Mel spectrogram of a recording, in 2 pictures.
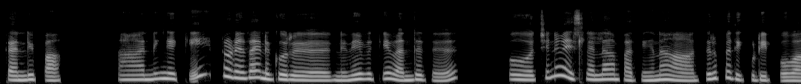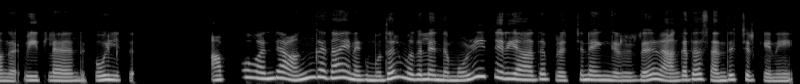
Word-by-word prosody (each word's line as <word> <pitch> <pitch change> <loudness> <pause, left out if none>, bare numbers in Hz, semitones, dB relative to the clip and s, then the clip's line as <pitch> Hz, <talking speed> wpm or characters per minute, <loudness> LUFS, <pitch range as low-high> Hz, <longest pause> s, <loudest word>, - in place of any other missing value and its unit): கண்டிப்பா, 200 -1 +2 0.7
அ - - -3 0.3
நீங்க 265 +2 +3 0.2
கேட்டோனே 385 -5 0
தான் 315 +1 +3
எனக்கு 245 -3 +1
ஒரு 210 -2 +2 0.4
நினைவுக்கே 245 +6 +1
வந்தது. 200 -2 -1 0.6
இப்போ 230 - -5 0.3
சின்ன 310 +5 -3
வயசுலலாம் 235 - 0
பாத்தீங்கன்னா, 190 +3 0 0.4
திருப்பதிக்கு 255 -4 -2
கூட்டிட்டு 195 -1 -3
போவாங்க 170 -1 0 0.2
வீட்ல, 190 -1 -1 0.2
அந்த 180 +1 -4
கோயிலுக்கு. 205 0 +1 0.9
அப்போ 325 +10 -8
வந்து 275 +3 +3 0.2
அங்க 300 +10 +2
தான் 310 +1 +3
எனக்கு 210 -4 +2
முதல் 260 - +2
முதல்ல 230 -1 +3
இந்த 200 -2 +2
மொழி 230 - +2 0.2
தெரியாத 240 -6 +2
பிரச்சனைங்கறது, 190 -2 -1
நான் 200 -6 +1
அங்க 195 +4 0
தான் 235 -1 0
சந்திச்சிருக்கேனே! 180 -4 -2
220 Hz, 125 wpm, -25 LUFS, 190-255 Hz, 0.9 s, நீங்க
